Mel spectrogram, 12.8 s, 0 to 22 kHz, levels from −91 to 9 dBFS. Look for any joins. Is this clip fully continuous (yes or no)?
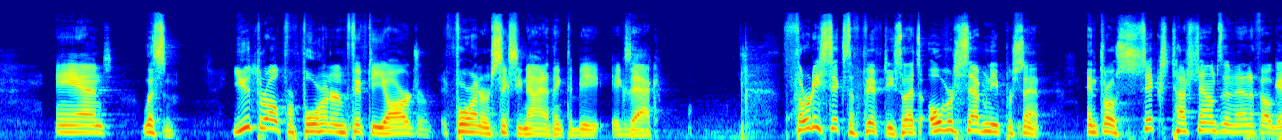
yes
